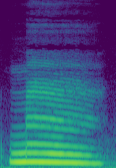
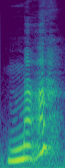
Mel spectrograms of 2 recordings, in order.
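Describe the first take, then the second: First: The pitch starts low and falls further. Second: The pitch rises high with a break midway. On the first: "the falling tone" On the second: "tumbling or high broken tone"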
